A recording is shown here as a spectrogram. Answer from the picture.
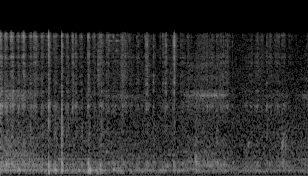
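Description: Near silence, with faint small ticks and rubbing from an alcohol marker's tip dabbing colour onto a small button. The ticks die away after about four and a half seconds.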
